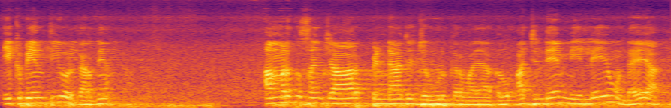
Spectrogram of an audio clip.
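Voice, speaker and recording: A man preaches at a religious gathering and tells a story with lively, animated delivery, slipping into the voices of its characters. His voice sits high for a man. The sound is roomy and echoing, picked up from a distance over faint background ambience. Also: moderate pace, slight background noise. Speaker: dhadi preacher. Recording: echoey live stage, heard from afar, faint ambience.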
